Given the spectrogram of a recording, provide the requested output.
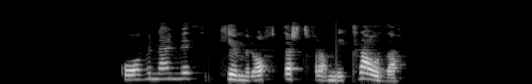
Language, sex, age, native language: Icelandic, female, 40-49, Icelandic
